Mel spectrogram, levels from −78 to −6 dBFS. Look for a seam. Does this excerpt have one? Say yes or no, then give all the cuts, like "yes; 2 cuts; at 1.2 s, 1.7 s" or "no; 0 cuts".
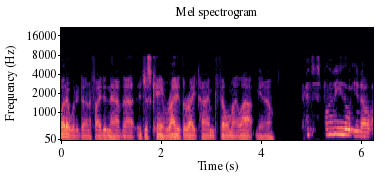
no; 0 cuts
